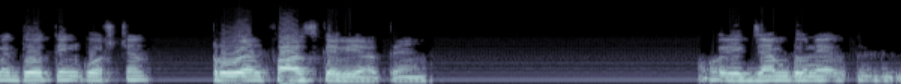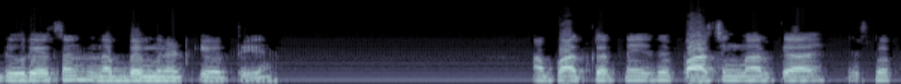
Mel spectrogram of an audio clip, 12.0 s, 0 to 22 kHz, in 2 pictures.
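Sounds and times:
man speaking: 0:00.0 - 0:03.0, 0:04.7 - 0:07.9, 0:09.6 - 0:12.0
electrical mains hum: 0:00.0 - 0:12.0.

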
